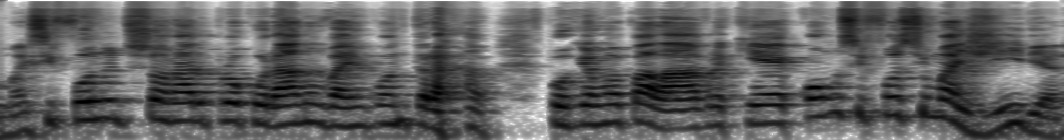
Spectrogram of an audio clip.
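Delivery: normal talking voice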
